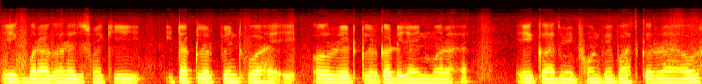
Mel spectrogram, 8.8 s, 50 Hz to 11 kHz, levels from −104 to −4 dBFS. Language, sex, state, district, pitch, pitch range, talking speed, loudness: Hindi, male, Bihar, Katihar, 135 Hz, 130-140 Hz, 185 wpm, -16 LUFS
